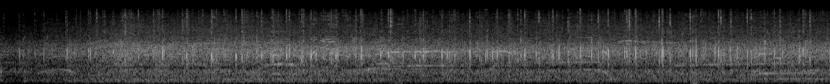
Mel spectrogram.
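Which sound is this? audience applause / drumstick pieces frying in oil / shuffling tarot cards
audience applause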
